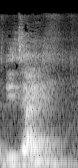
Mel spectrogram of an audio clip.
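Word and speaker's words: design: এরপরে আমি যে উচ্চারণ নিচ্ছি এখানে পেলাম সেটা হচ্ছে ডিজাইন, ডিজাইন বানান, খুব ইম্পর্টেন্ট একটা বানান, ডিই এস আই জি এন, ডিজাইন।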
